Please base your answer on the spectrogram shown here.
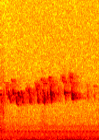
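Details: Chicken (Gallus gallus domesticus): newly acquired chicks kept indoors peep in a dense chorus of high, thin cheeps that overlap almost without pause, over a steady low hum.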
